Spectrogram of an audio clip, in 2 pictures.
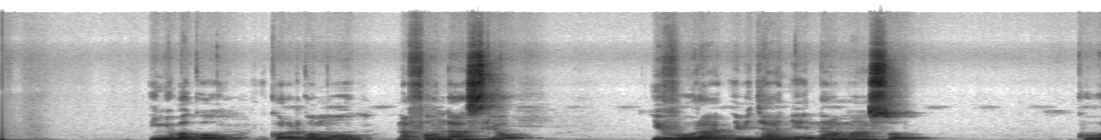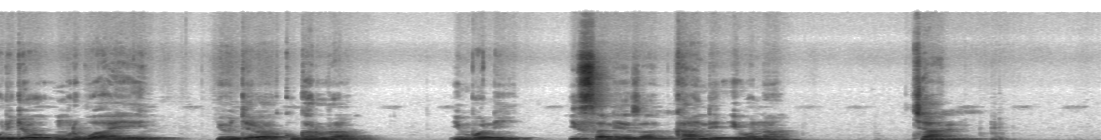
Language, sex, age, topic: Kinyarwanda, male, 18-24, health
